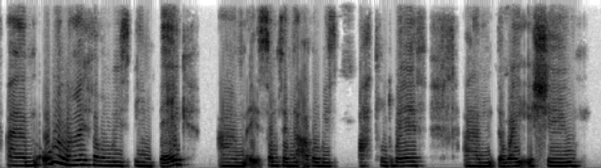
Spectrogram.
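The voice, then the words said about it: Northern English accent. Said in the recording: “my accent is very northern. So I don't speak like most people speak in London or what you'd probably think a normal sort of UK accent ... It's a little bit more common”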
